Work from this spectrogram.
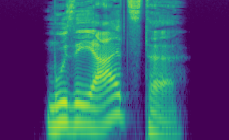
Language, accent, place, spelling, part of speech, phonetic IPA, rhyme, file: German, Germany, Berlin, musealste, adjective, [muzeˈaːlstə], -aːlstə, De-musealste.ogg
- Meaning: inflection of museal: 1. strong/mixed nominative/accusative feminine singular superlative degree 2. strong nominative/accusative plural superlative degree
